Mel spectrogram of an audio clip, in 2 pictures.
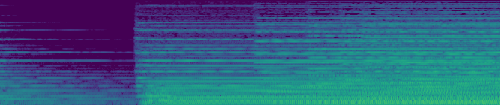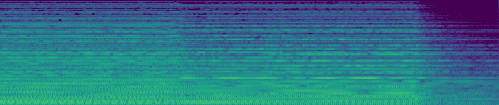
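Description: Background music of held organ-like keyboard chords, coming in about two seconds in and fading out near the end.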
